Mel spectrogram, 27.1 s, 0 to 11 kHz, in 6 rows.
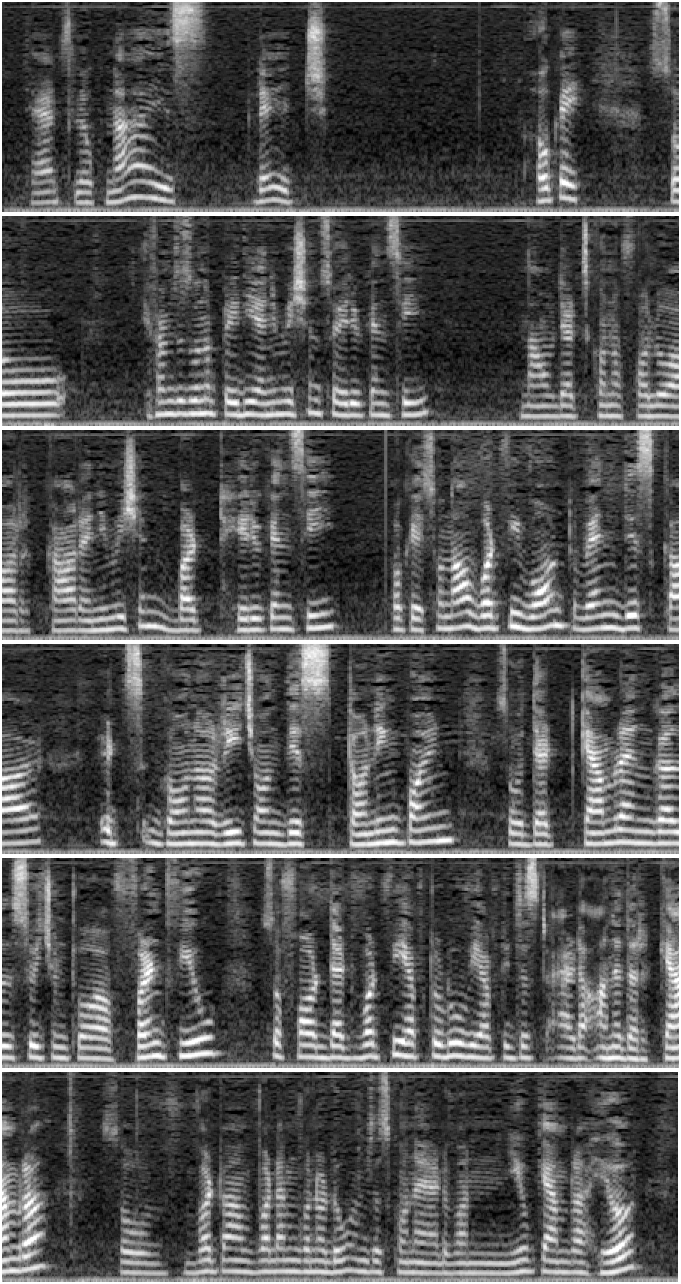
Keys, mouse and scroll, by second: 4.5 KP_0, 6.1 space, 9.0 space, 10.7-11.5 drag, 12.0 space, 23.0 KP_0, 24.0 shift+click, 25.0 shift+drag, 25.7 shift+drag, 26.8 shift+click.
